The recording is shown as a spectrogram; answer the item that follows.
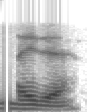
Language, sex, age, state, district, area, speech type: Kannada, male, 60+, Karnataka, Bangalore Rural, urban, conversation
